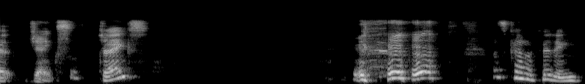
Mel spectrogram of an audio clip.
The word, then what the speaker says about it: Jenks: town yeah okay um i used to say it correctly like you know normal people and then i worked with a guy who came from minnesota and he changed the way i've i say it forever how do you say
